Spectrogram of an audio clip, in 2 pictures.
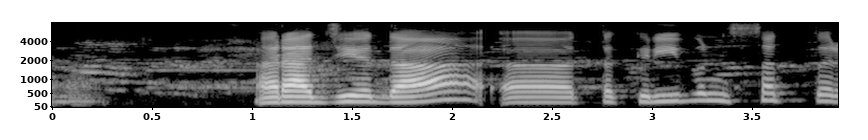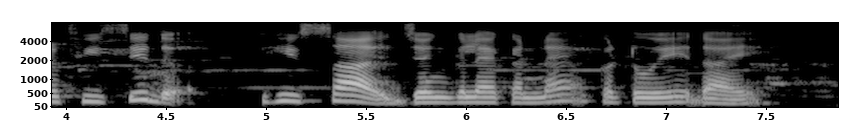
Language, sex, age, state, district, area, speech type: Dogri, female, 18-30, Jammu and Kashmir, Udhampur, rural, read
